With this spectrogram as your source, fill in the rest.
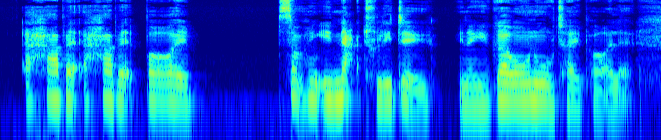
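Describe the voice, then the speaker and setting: A woman speaks at a medium pitch with fairly even intonation. The recording is very clean, with a silent background. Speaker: meditation teacher. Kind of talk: live video talk. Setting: live video. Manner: fast.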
